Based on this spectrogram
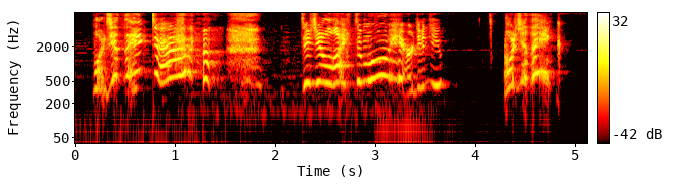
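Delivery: very high voice, holding back tears. Retelling asking dad about the anime: imitating holding back tears. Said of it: "I'm holding back tears".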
